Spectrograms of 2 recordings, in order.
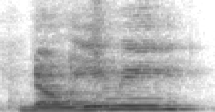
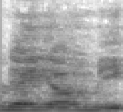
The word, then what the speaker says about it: Noemi: So her name was Noemi Ramon. Okay. I want to call her Naomi constantly because it's almost spelled like that, but it's not.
